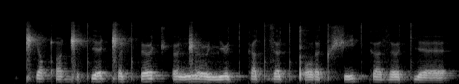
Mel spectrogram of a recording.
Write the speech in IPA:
ǁʰ i qʼ i ɡ͡ǁ ə tʲ ɾ ɛ ǁ ə tʲ ʔ œ t͡ʃʼ œ ŋ͡ǁ ɵ lʲ ɵ tʲ k a tʲ z ɐ tʲ kʼ ɔ ɾ ɐ tʲ ʃ i tʲ k ɐ z ə tʲ ɛ

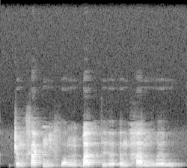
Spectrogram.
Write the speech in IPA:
ʈ ə˨˩ m x a˦˥ k̚ m i˨˩ f ɔ˨˩˦ ŋ ɓ a˦˥ t̚ t̪ ɨ˨˩˦ ə̯ ʔ ə˧˥ m h a˧ n w ə˨˩˦ w

